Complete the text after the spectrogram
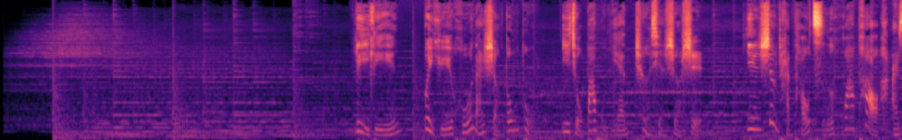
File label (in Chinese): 女 专题 地区介绍; 醴陵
